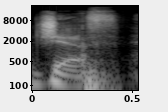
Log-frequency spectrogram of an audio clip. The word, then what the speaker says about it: GIF: still employed by CompuServe Steve always pronounced it jiff and would correct those who pronounced it with a hard G choosy developers choose jiff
